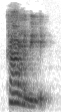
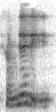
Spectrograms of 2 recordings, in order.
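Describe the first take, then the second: First: The stress is on the first syllable. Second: The stress is on the second syllable. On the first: It sounds like a different word. The speaker calls it wrong. "if I mispronounce this one word" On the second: It is heard as the intended word. The speaker calls it right. "I'm trying to say committee"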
